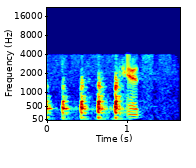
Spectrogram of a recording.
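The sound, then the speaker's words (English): Five quick, evenly spaced knocks land on a door, followed by a brief voice. “they keep knocking on my door.”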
